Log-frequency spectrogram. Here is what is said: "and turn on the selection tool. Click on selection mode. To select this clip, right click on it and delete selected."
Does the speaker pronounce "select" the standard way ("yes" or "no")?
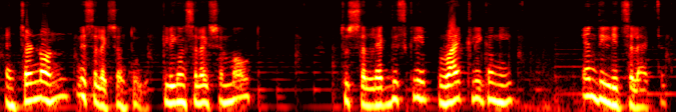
yes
